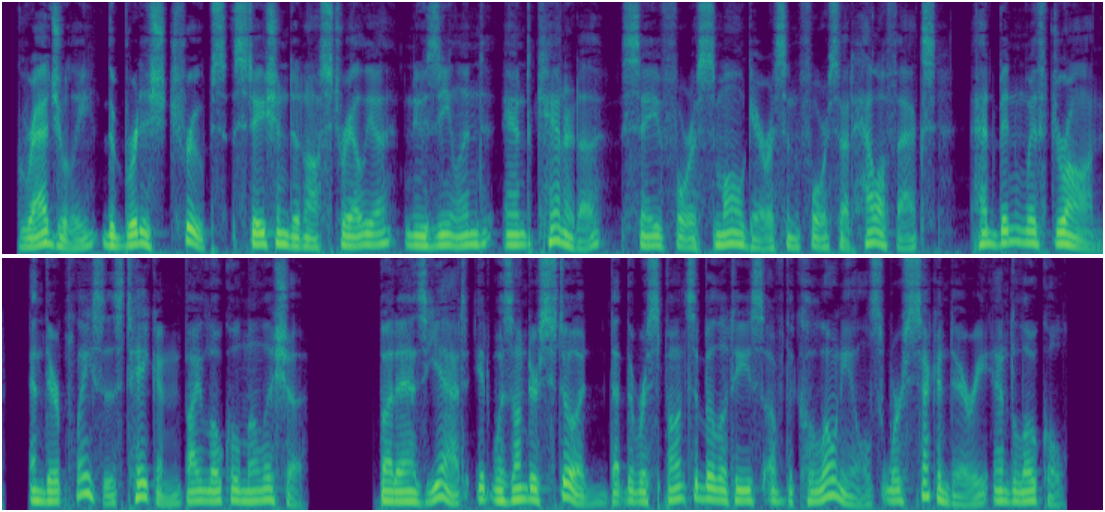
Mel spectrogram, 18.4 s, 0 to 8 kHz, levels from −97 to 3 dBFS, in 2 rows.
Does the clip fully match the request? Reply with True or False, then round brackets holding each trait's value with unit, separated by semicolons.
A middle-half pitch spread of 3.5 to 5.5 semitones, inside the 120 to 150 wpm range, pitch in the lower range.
True (4.0 semitones; 145 wpm; 115 Hz)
